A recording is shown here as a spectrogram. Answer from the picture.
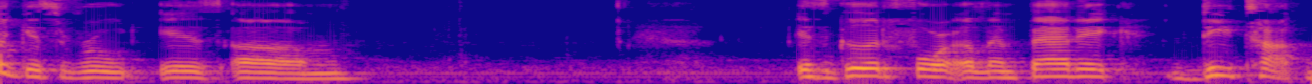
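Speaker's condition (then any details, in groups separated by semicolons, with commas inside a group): No condition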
